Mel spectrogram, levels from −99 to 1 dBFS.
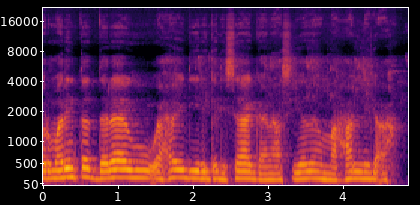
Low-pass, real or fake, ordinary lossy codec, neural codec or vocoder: none; real; none; none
